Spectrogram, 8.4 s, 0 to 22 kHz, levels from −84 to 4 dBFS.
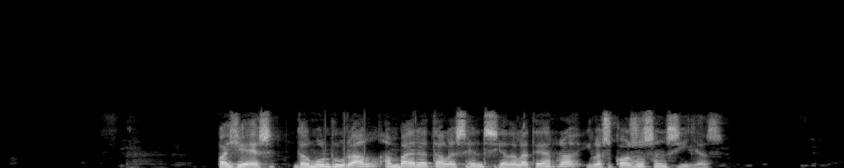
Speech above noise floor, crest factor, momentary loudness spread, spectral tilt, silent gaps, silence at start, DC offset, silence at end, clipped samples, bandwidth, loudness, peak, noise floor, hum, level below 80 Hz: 48 dB; 18 dB; 8 LU; -4.5 dB/octave; none; 2.2 s; under 0.1%; 1.25 s; under 0.1%; 7.8 kHz; -18 LUFS; -2 dBFS; -65 dBFS; none; -58 dBFS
